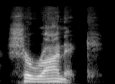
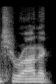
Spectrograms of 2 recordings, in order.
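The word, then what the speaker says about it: Skowronek: Ben Sharanek. Ben Sharonic deserves it.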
